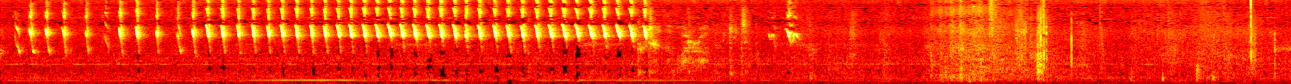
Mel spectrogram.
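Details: Pet guinea pig making strange noises: a fast run of high, thin chirps, about three per second, for eight seconds, then quieter scattered squeaks and handling noise.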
